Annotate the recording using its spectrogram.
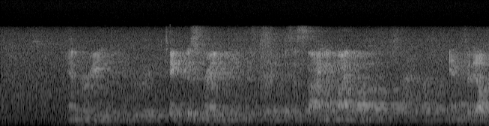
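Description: An elderly man speaks calmly, echoing in a large hall.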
